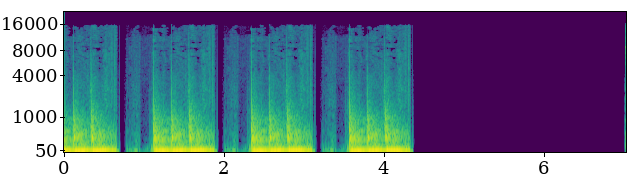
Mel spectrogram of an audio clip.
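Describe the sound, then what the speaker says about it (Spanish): Knocking on a door comes in four loud, close bursts of rapid raps, each lasting under a second with short gaps between, followed by silence. "Lincoln rápidamente tocó la puerta."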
